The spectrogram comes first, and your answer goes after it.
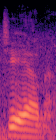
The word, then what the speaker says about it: Janna: When you're in Europe, I guess it's Janna. Janna. When I was in Moldova, it was Janna. Janna. So okay. Yes. And how do you pronounce it? Janna.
